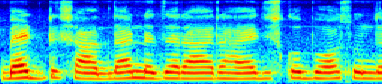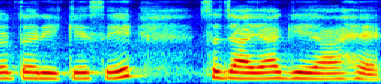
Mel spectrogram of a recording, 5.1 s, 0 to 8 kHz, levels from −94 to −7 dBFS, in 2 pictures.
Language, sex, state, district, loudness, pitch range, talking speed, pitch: Hindi, female, Chandigarh, Chandigarh, -18 LUFS, 205-220 Hz, 165 wpm, 210 Hz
